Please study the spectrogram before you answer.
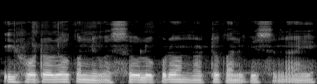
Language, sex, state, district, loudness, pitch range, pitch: Telugu, male, Andhra Pradesh, Sri Satya Sai, -14 LUFS, 105-115 Hz, 110 Hz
